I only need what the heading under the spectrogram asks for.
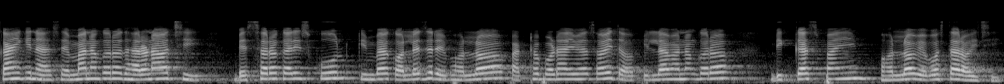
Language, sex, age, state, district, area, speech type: Odia, female, 30-45, Odisha, Dhenkanal, rural, spontaneous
